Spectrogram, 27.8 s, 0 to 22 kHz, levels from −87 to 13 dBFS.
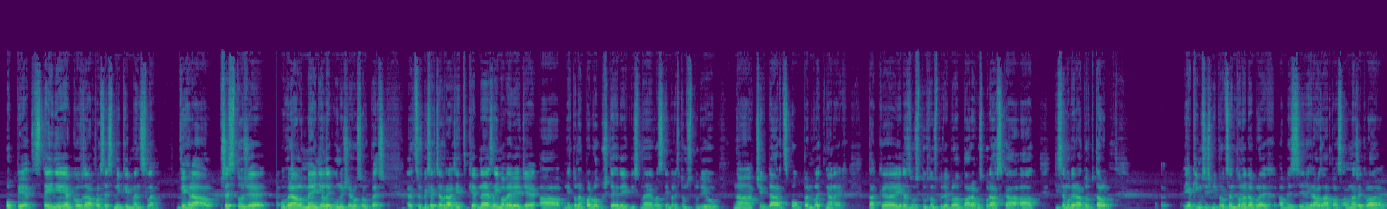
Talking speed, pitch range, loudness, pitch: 155 wpm, 110-135 Hz, -17 LUFS, 120 Hz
